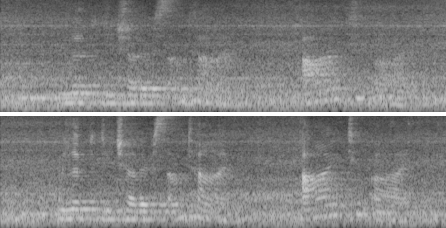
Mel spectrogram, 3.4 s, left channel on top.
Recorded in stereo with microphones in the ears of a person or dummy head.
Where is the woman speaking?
45° right (ahead or behind), 1.2 m.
